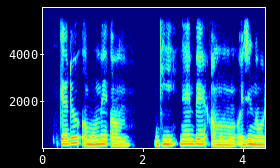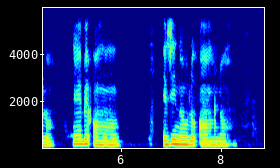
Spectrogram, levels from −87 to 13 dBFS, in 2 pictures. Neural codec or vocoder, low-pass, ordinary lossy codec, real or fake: codec, 16 kHz in and 24 kHz out, 2.2 kbps, FireRedTTS-2 codec; 5.4 kHz; none; fake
